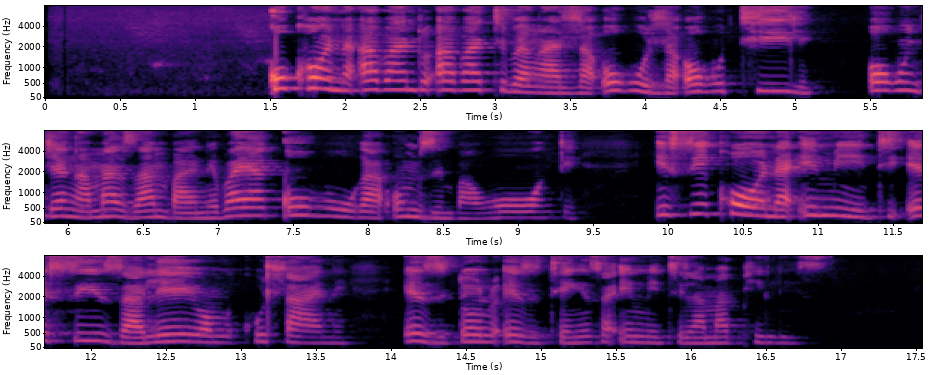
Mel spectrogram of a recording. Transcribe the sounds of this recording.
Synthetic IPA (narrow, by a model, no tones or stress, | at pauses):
ɣukʰɔnaʔaβantʼuʔaβatʰiβɛŋaɮaʔuɣuɮaʔoɣutʰilɛ | oɣund͡ʒʱɛŋamazambʱanɛβajaǃuβuɣaʔum̩zimbʱawɔːŋkʼɛ | isikʰɔnaʔimitʰiʔesizalɛjomikʰuɬanɛ | ezitʼɔlɔʔezitʰeŋisa̰ʔimitʰilamapʰiliːsi̥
